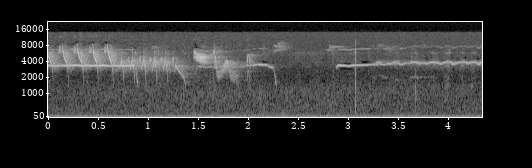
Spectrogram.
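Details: Male white-tailed eagle at an Estonian nest cam, returned after ringing, 12:54 pm on 8 June 2018, having brought then lost a fish, gives a quick run of high, downward-slurring yelps, then a thin drawn-out whistle, over steady outdoor hiss.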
